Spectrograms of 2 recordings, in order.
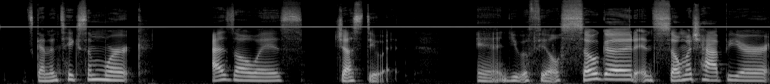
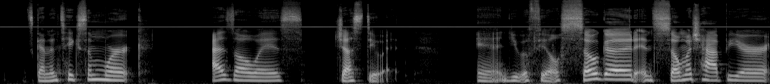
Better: second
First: high-pitched whine; loud; throughout; 6 kHz, 8 dB below the speech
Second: high-pitched whine; faint; throughout; 6 kHz, 20 dB below the speech

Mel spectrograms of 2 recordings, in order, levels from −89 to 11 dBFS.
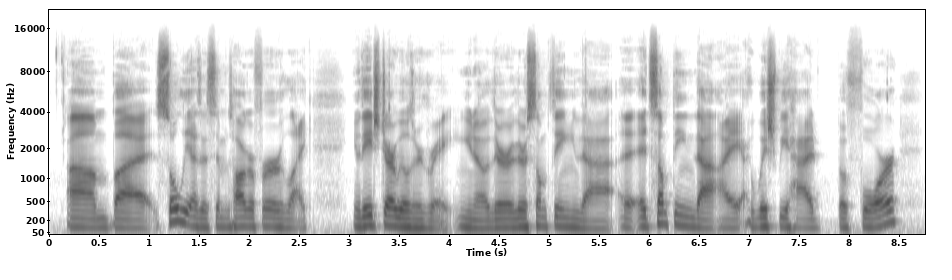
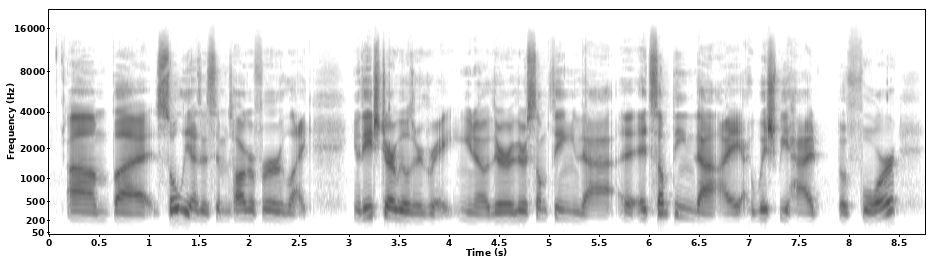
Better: first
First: none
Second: thin; very; fading below 300 Hz

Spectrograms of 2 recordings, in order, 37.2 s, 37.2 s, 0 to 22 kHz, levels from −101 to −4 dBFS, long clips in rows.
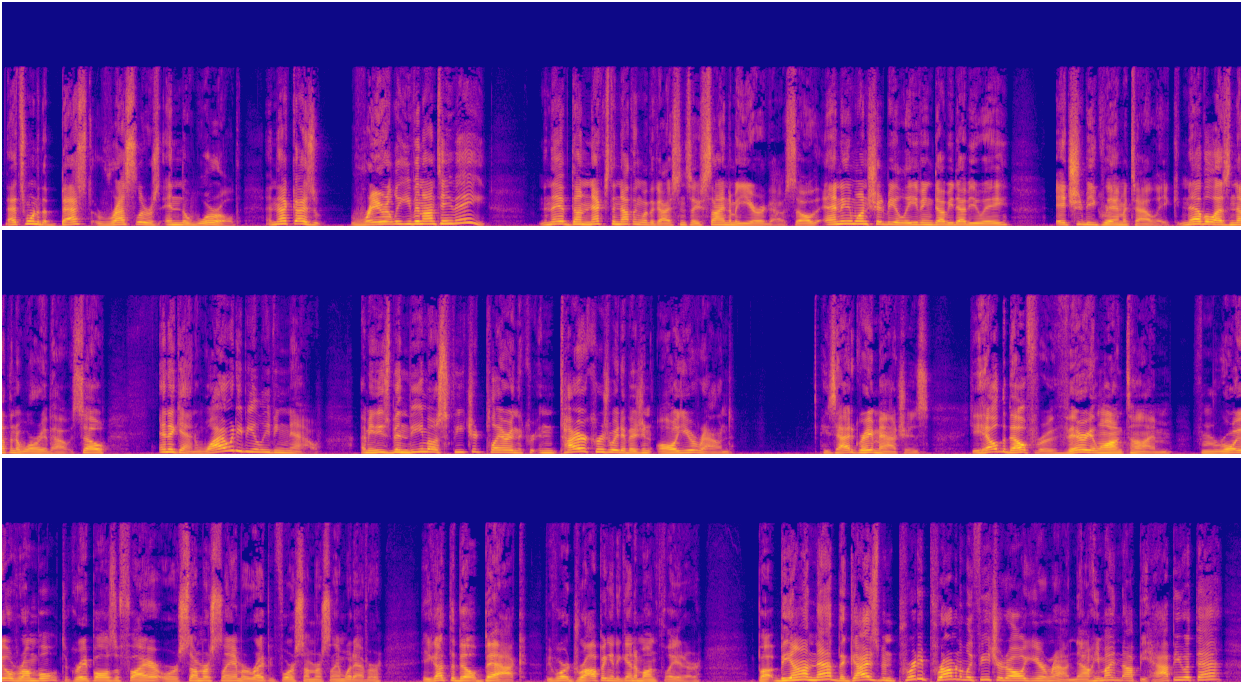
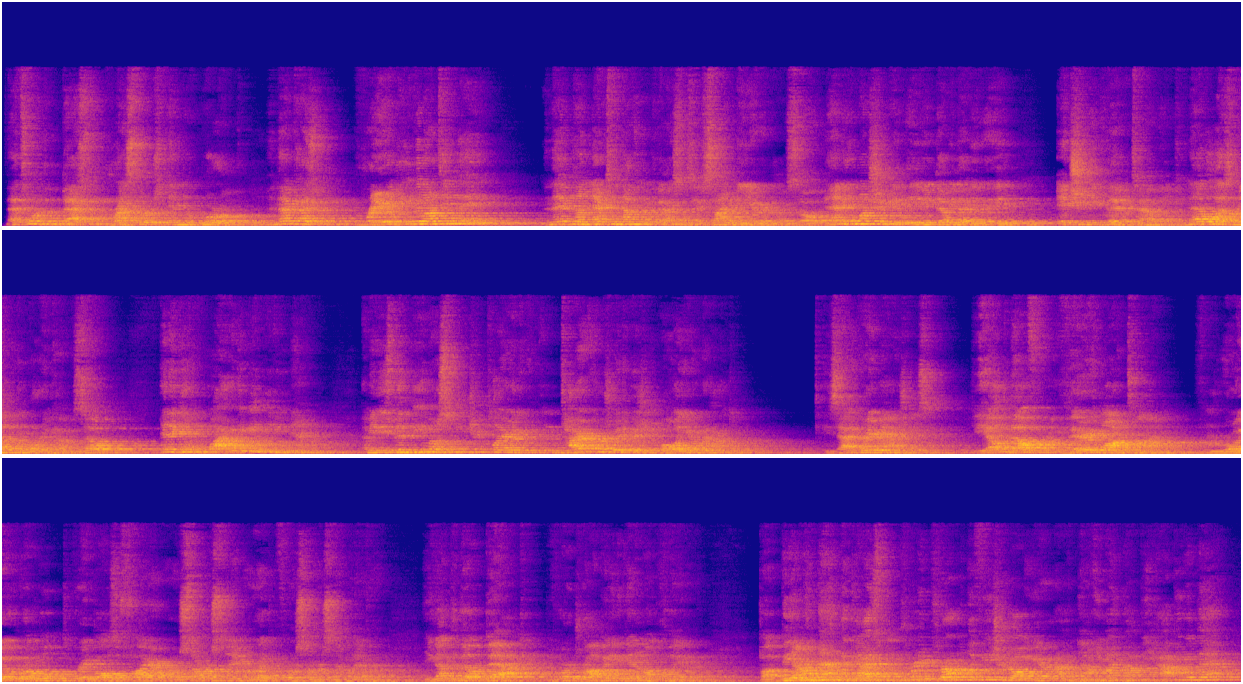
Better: first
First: none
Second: off-mic speech; far // room echo; strong; dies away in 2 s

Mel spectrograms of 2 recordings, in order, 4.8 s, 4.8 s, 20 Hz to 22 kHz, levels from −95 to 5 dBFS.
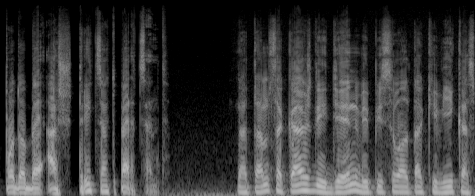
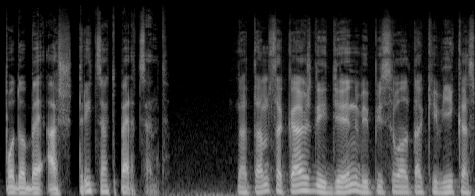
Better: second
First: distortion; slight; 10 dB below the speech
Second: none

